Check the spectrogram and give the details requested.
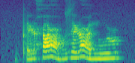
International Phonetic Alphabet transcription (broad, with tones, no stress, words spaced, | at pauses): pʼɛ˩˧ɭħɔ˧˥ʕɔ̤˩˧zə˧˥ɭ ʕʏ˩˧n̪u˧˥ɭ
